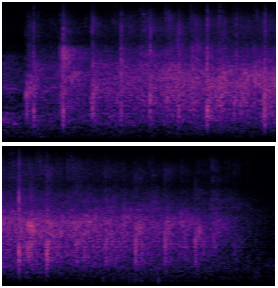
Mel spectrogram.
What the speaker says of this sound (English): One more round of applause to our panelists.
